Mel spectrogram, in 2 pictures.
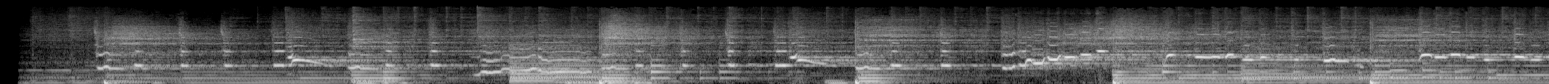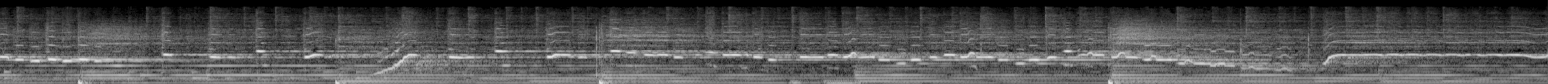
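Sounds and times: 
background music song played by flute: 0:00.2 - 0:30.9.

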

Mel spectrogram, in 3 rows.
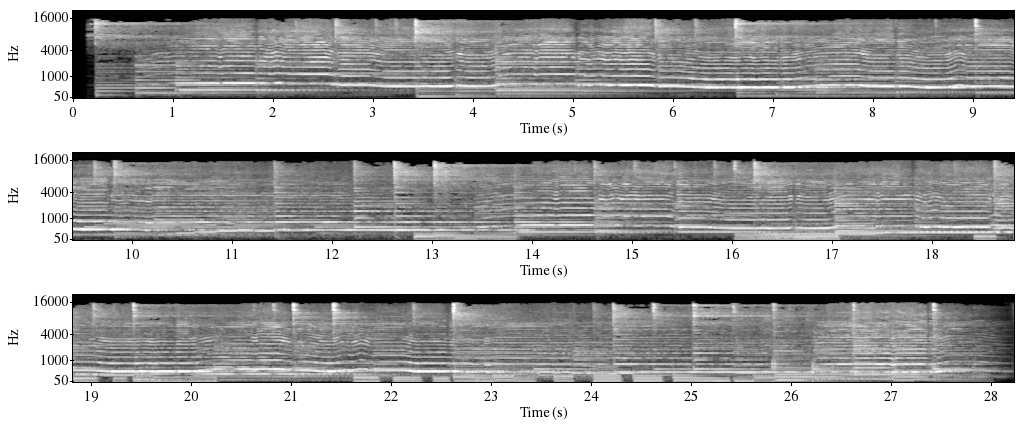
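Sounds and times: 
emotional Christian background music ringtone: 0:00.6 - 0:28.2.

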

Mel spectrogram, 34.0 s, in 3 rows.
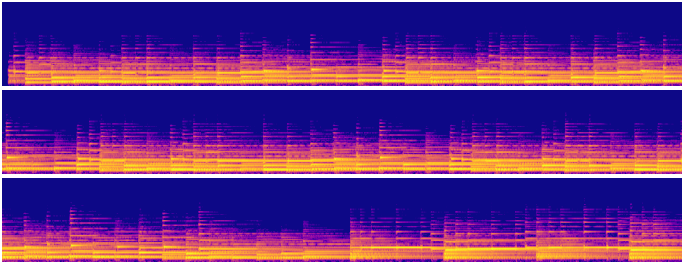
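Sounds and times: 
piano ringtone: 0:00.1 - 0:34.0.

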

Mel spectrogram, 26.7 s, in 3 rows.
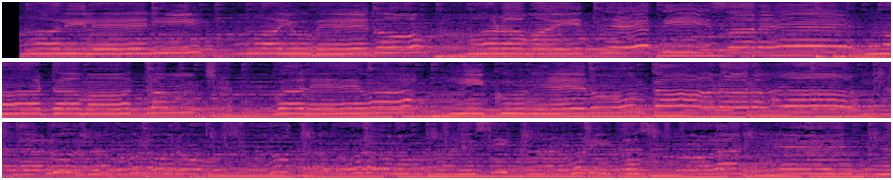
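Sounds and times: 
Telugu love songs: 0:00.2 - 0:26.6.

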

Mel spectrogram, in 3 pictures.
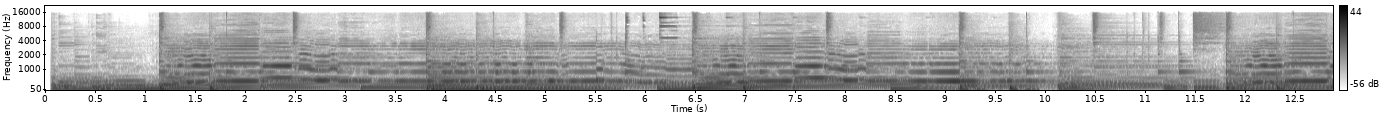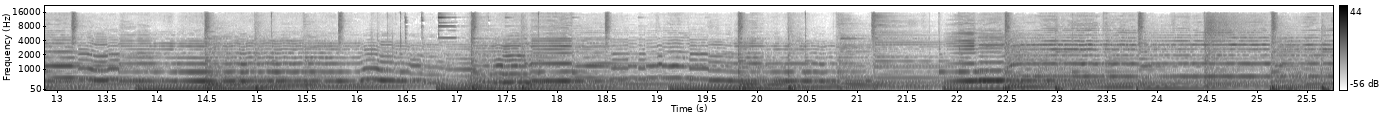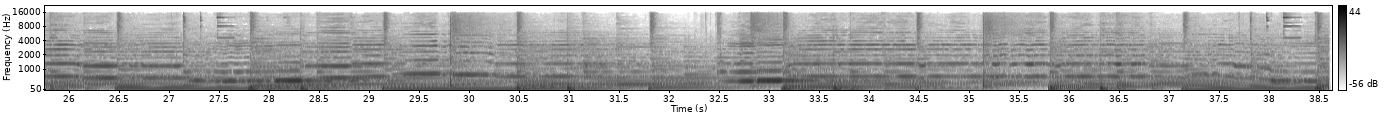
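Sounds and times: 
sad instrumental shayari background music ringtone: 0:00.1 - 0:38.6.

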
